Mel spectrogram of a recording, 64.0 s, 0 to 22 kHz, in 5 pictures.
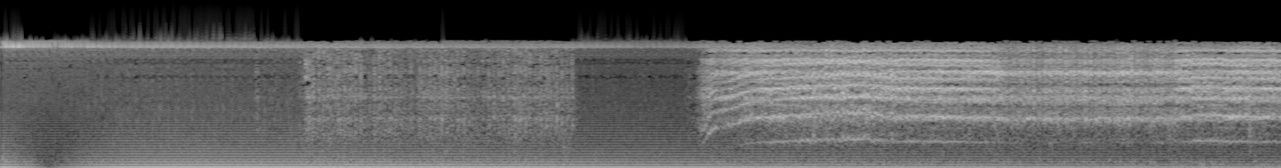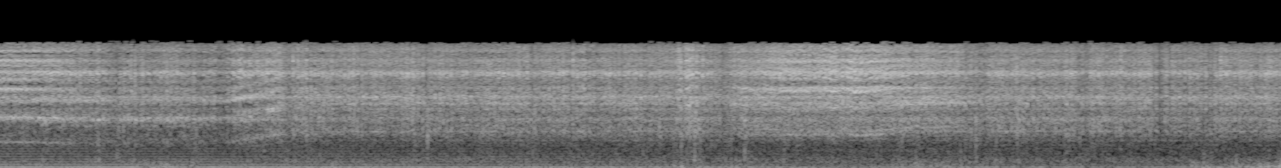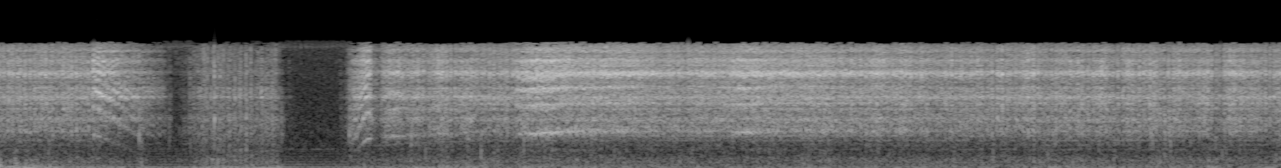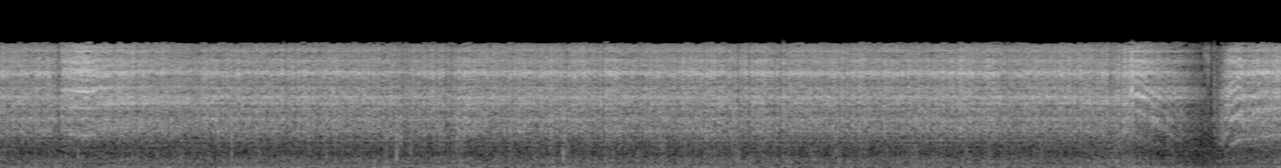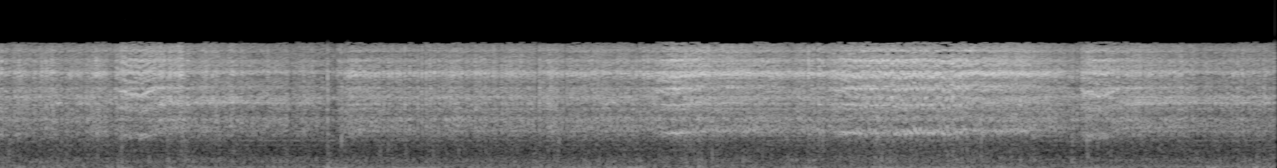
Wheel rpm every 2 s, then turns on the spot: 0, 10, 30, 50, 160, 160, 160, 170, 230, 230, 220, 230, 230, 110, 70, 220, 230, 230, 230, 230, 230, 230, 230, 230, 210, 110, 230, 230, 230, 230, 210, 230.
2-6 26-28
